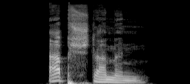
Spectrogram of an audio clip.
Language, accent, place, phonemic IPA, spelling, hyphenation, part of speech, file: German, Germany, Berlin, /ˈapˌʃtamən/, abstammen, ab‧stam‧men, verb, De-abstammen.ogg
- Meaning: 1. to descend 2. to stem 3. to derive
